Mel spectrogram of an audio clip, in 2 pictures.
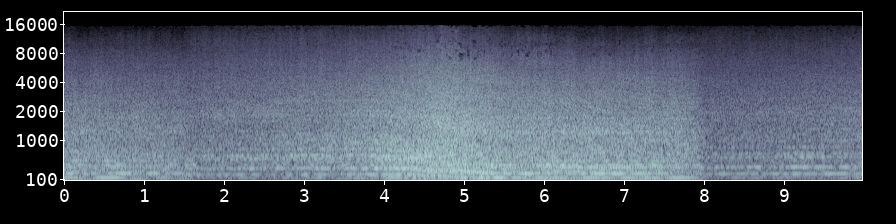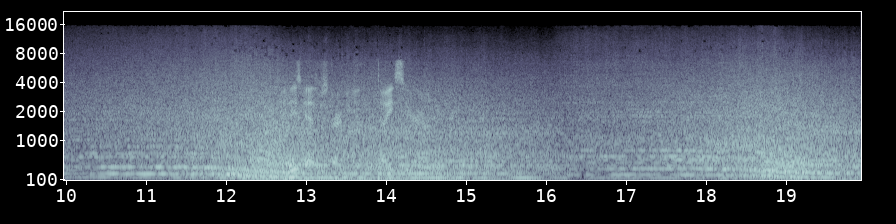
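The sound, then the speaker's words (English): Race car engines roar past repeatedly around a track, including the number 24 car, each pass rising to a loud, high whine and then dropping in pitch as the cars sweep by and fade, with brief quieter gaps between passes. “And there goes the 24 the car on around.”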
